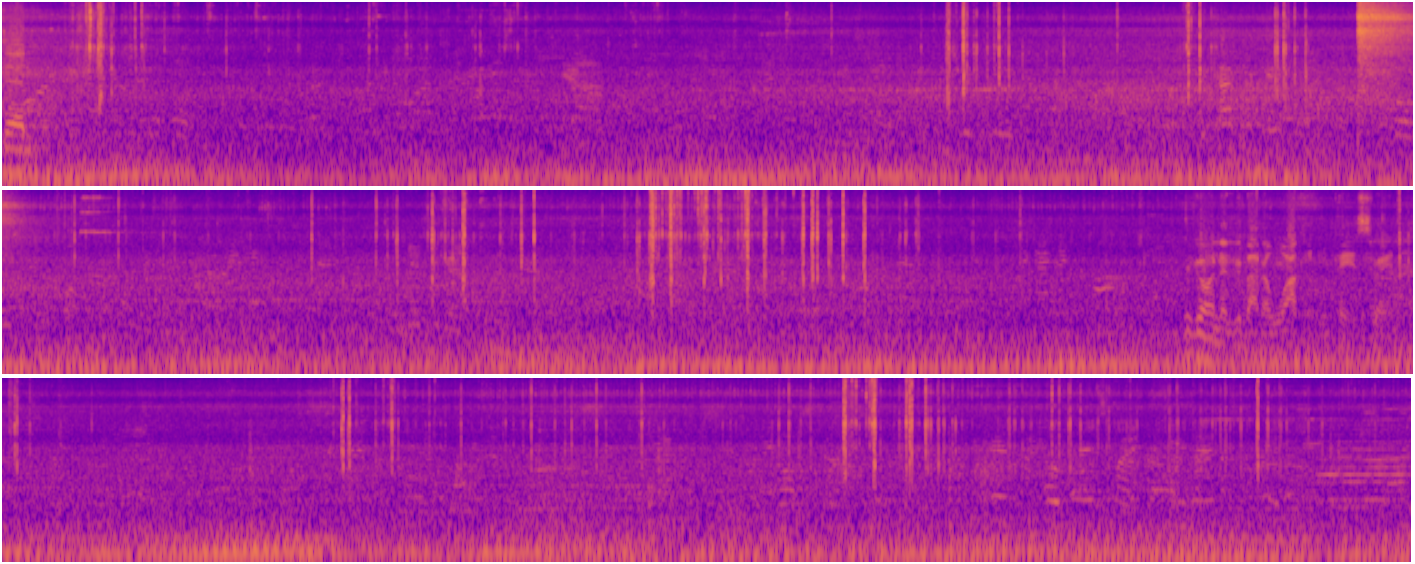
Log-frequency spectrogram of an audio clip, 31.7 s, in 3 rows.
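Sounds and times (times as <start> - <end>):
speech: 0.0 - 0.4, 19.6 - 21.3
police motorcycles idling and moving: 0.0 - 31.5
clicks and rattles: 0.4 - 4.0, 6.9 - 9.9, 11.0 - 18.5, 23.5 - 31.3
brief hiss: 10.2 - 10.8.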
